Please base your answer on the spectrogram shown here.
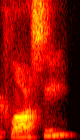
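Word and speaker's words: Clohosey: Hi, my name is Clausy.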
